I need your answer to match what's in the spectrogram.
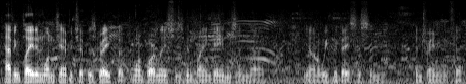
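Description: A middle-aged man, a head coach, giving a measured post-game interview full of pauses and fillers. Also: low voice, flat delivery. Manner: measured, frequent "uh" and "you know". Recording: loud outdoor stadium crowd and noise.

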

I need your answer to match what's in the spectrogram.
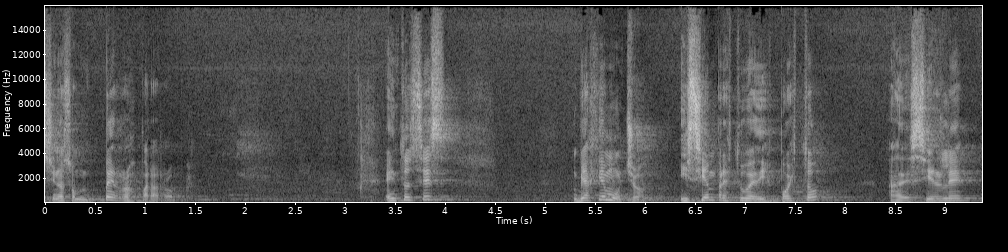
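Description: A man telling an interactive story to children at church, coaxing them to repeat lines after him. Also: a little high. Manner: lively, coaxes the audience to repeat lines. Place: church hall. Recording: distant voice in a reverberant hall with faint noise.

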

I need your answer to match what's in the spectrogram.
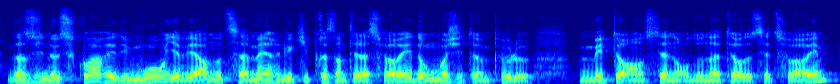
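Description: Fast-talking man, low voice. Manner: lively, fast, restarts mid-sentence. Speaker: guest, musician and comedian. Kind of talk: casual TV interview.

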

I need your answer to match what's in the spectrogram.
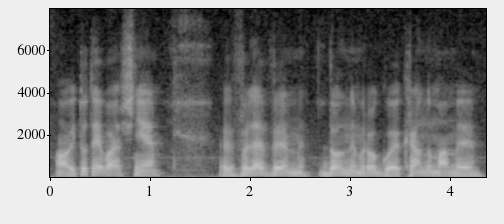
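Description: A man giving casual gameplay commentary in a halting, repetitive way, searching for his words. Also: on the low side, little pitch movement, background noise. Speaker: gameplay video host. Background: video game sound.

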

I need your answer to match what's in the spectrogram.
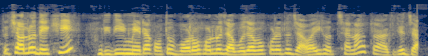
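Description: A woman's voice: high-pitched, rapid-fire, heavy background noise. A woman vlogging a family visit, talking to a small child in coaxing, sing-song baby talk.

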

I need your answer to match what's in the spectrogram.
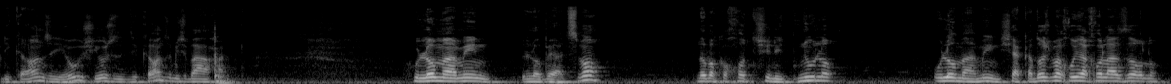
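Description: A man with a high-pitched voice and an Israeli accent preaching a fervent sermon as a rabbi. He swings sharply from hushed, low phrases to loud, pitched-up cries. He keeps throwing rhetorical questions at his listeners. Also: long pauses, breathy edge. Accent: Israeli Hebrew. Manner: dramatic swings from hushed to shouting.

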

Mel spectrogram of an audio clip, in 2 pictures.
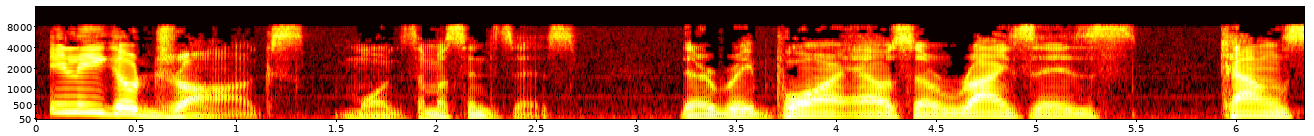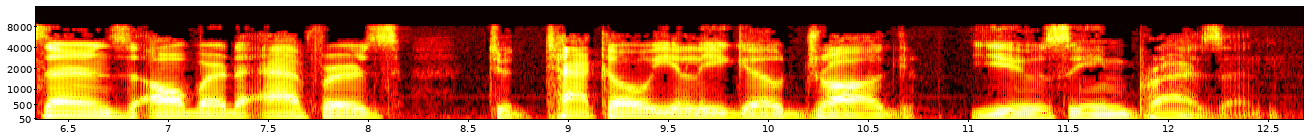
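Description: A man teaching a vocabulary and pronunciation lesson, explaining slowly and deliberately. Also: fairly low pitch, clean tone, no room sound.

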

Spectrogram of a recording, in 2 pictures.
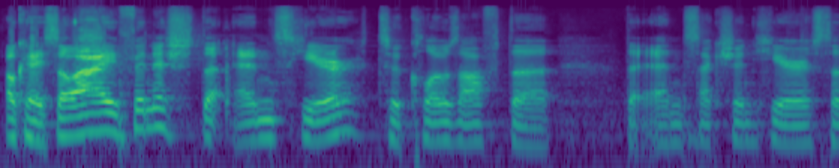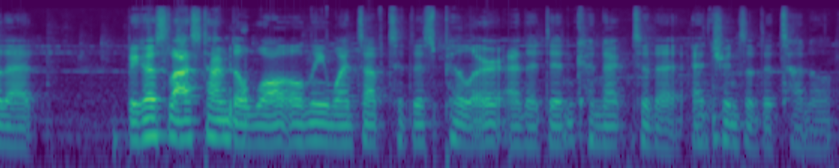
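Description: A man's voice: lowish voice, normal speed, sharp tone. A man hosting a let's play, casually talking through the changes he made to his build, step by step. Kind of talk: casual gameplay commentary.

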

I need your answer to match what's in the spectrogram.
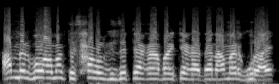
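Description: A pushy village goat seller, played by a man, presses for his money in a high, insistent voice. The sound is dry and close, and he keeps repeating his demand. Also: rapid-fire, sharp tone, dry recording. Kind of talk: comic short-film acting.

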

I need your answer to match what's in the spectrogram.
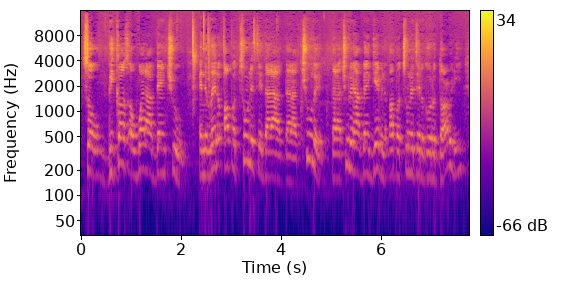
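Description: An earnest young man from Liberia speaks as a guest in a small radio studio, repeating phrases for emphasis. His voice sits high. A faint hiss runs beneath it. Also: fast talker, hardly any pauses, low-quality recording. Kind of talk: radio talk show interview. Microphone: studio boom mic.

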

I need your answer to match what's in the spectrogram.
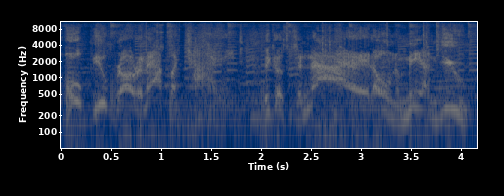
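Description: A man voicing a boastful villainous chili pepper chef in an animated game, gravelly and full of showman swagger. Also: extremely high pitch, unhurried, music in the background, full character voice. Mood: taunting.

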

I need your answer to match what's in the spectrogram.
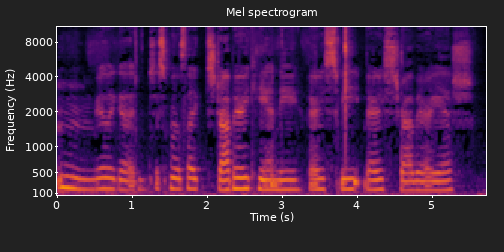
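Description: A woman's voice: lowish voice, level tone, unhurried, vocal fry, darkish tone, slight background noise. A woman vlogger chatting casually through a product haul, rambling with lots of "um" and "like". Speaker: beauty vlogger.

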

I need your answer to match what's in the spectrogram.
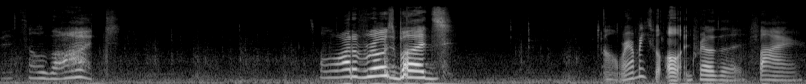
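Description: A woman's voice: sits high, a little slow, vocal fry, pauses often, a bit bright, a little hiss or hum. A young woman streaming a game with a stuffy nose, bubbly and thanking viewers over and over with bits of Japanese. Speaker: livestreamer. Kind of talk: casual gaming livestream.

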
